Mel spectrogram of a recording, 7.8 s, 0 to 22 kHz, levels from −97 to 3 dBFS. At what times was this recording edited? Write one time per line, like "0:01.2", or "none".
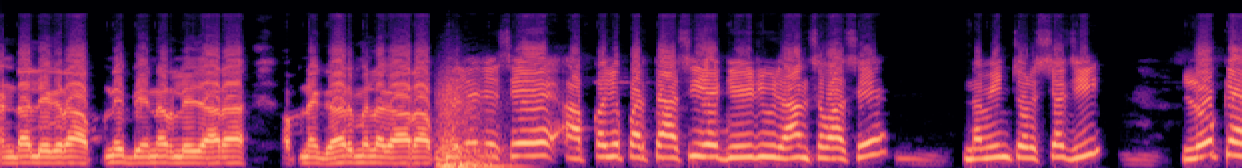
0:02.8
